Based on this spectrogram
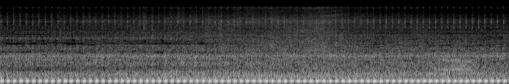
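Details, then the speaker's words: Yamaha Mio J scooter idling after the loose spark plug was tightened: an even, steady putter at about four beats a second with no tapping or knock. The clatter is gone and the engine is back to a normal idle. "Nah sepertinya Guys kita akan Nyalakan dulu nah dan suara Cloud roknya sudah hilang guys ini mesin sudah kembali normal adem"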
